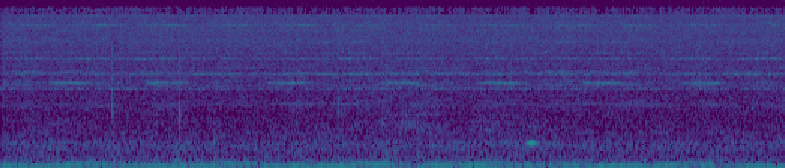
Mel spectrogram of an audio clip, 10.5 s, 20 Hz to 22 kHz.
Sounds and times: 0.0s cricket outside 10.4s

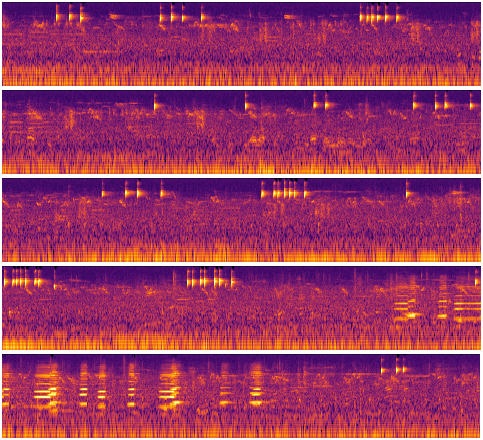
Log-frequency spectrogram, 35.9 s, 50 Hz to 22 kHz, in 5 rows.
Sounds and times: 25.9s child timidly playing sparse melody on an accordion 33.5s

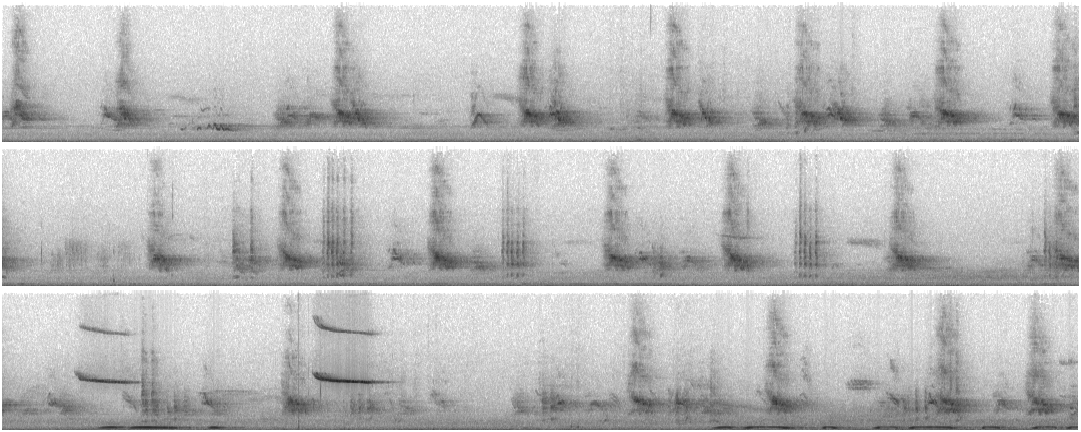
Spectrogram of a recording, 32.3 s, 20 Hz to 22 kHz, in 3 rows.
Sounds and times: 0.0s birds everywhere 32.3s

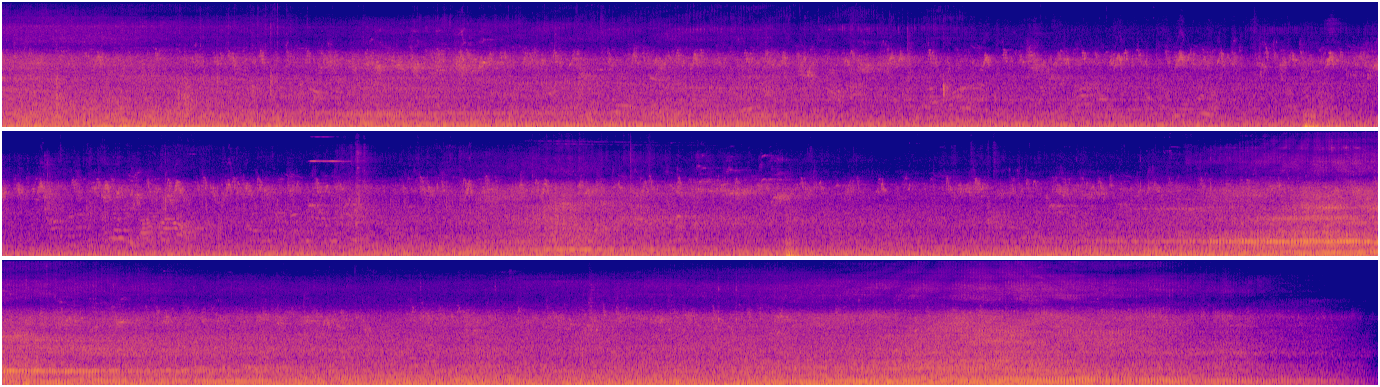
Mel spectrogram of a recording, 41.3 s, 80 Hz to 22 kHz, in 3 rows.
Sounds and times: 0.0s Traffic sound 10.8s
15.4s Traffic sound 41.2s

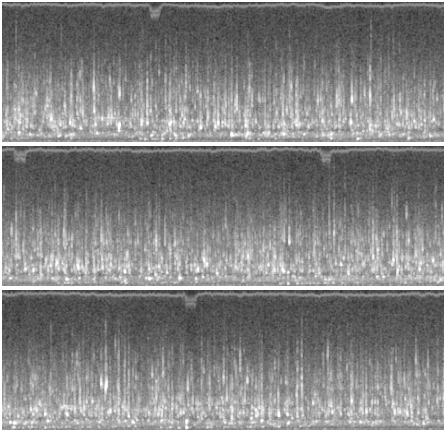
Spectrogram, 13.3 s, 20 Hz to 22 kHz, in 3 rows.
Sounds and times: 7.1s Babbling Brook 11.6s

